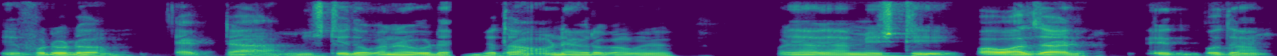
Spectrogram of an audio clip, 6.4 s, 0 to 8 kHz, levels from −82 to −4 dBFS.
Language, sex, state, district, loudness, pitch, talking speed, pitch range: Bengali, male, West Bengal, Jalpaiguri, -19 LUFS, 100 Hz, 150 wpm, 95-105 Hz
